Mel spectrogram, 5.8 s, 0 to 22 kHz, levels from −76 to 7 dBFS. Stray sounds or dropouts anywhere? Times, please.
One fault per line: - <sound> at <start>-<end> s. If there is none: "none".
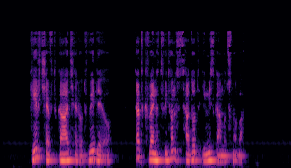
none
